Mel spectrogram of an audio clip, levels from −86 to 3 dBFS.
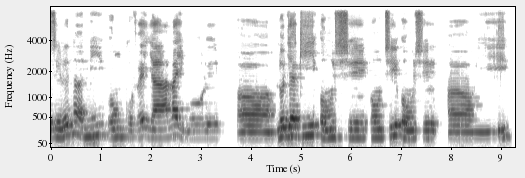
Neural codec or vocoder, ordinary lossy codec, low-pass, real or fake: none; none; 7.2 kHz; real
